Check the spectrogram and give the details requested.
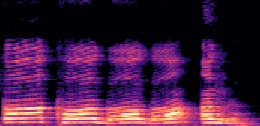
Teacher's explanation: सारे प्रकारों को हम विस्तार से पढ़ेंगे पहला है कंठ व्यंजन जिन वर्णों का उच्चारण कंठ की सहायता से होता है या कंठ के द्वारा होता है उन्हें कंठ व्यंजन कहते हैं क वर्ग में आने वाले व्यंजन कंठ व्यंजन कहलाते हैं जैसे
